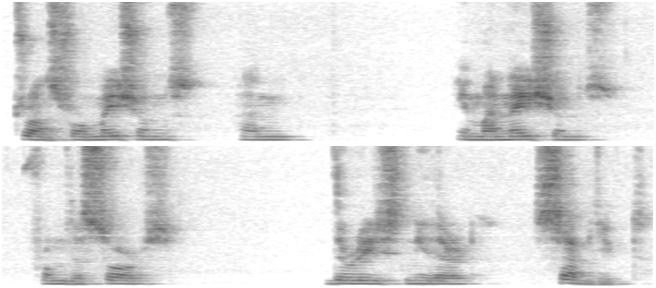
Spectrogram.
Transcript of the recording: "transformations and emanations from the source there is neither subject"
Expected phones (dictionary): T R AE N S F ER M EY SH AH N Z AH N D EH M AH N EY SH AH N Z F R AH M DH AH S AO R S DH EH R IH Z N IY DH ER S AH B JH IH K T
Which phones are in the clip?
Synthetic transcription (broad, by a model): T R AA N S F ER M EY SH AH N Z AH N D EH M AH N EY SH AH N S F R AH M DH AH S AO R S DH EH R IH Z N IY DH ER S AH B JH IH K T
